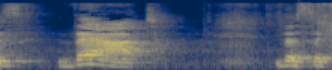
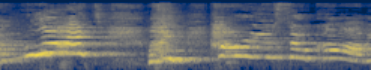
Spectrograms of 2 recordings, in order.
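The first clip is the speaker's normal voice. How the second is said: startled; 7 dB louder than usual. Retold or imitated. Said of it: "I'm like".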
